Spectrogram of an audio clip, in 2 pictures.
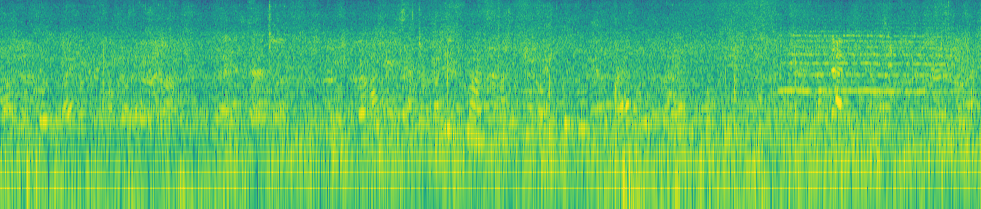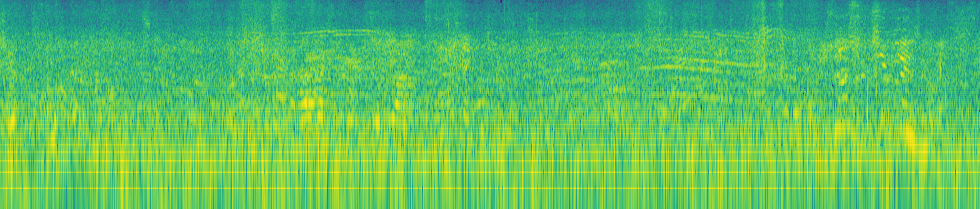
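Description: Open-air street ambience of a crowd of pedestrians: scattered indistinct voices of passers-by talking, a clearer voice about halfway through and again near the end, over a steady low rumble.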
